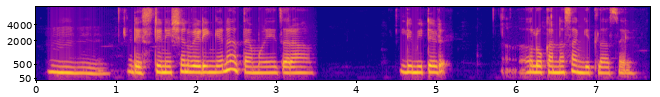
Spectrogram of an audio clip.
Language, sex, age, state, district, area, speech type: Marathi, female, 30-45, Maharashtra, Nashik, urban, spontaneous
